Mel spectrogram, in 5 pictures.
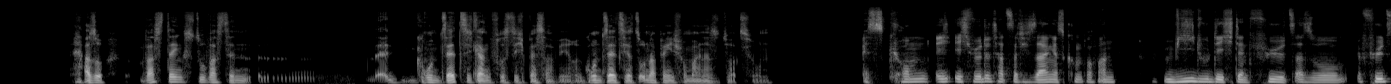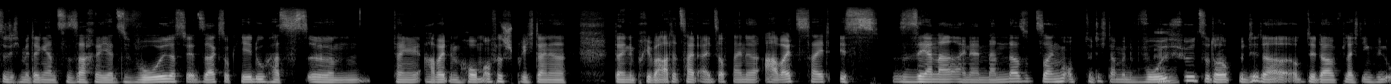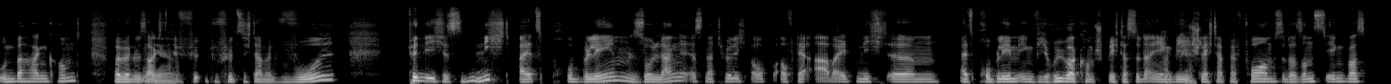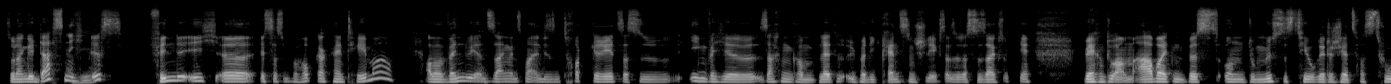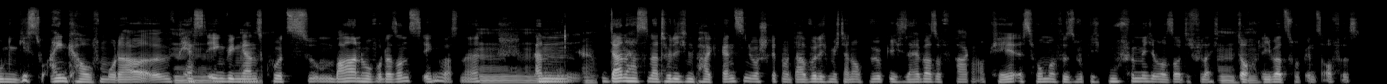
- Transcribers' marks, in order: stressed: "wie"; stressed: "nicht"; stressed: "das"; stressed: "doch"
- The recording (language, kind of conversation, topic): German, advice, Wie hat sich durch die Umstellung auf Homeoffice die Grenze zwischen Arbeit und Privatleben verändert?
- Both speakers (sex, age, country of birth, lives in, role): male, 20-24, Germany, Germany, advisor; male, 30-34, Germany, Germany, user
